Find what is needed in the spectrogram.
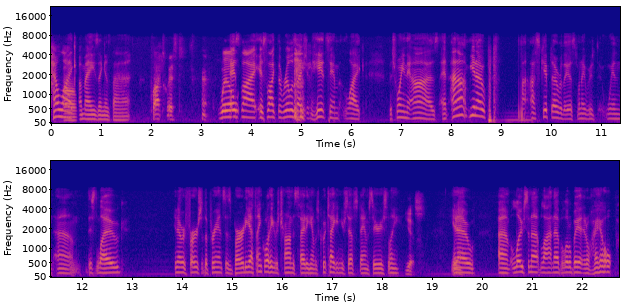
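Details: Adult woman speaking; typical fluent speech.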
